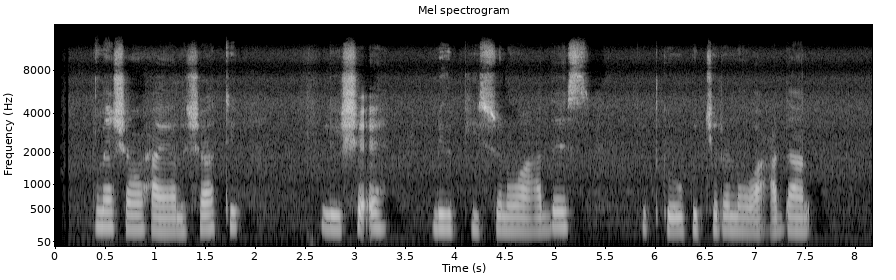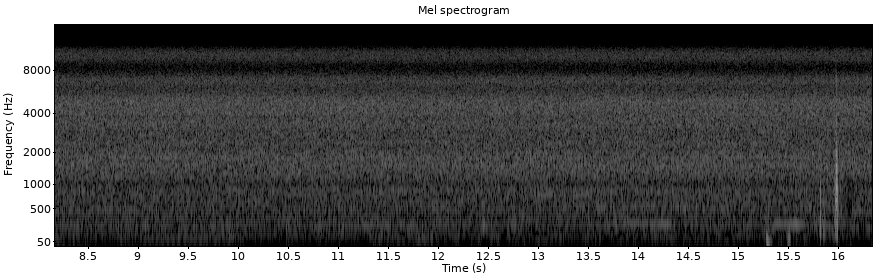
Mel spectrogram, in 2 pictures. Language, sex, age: Somali, female, 25-35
